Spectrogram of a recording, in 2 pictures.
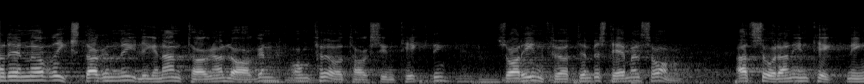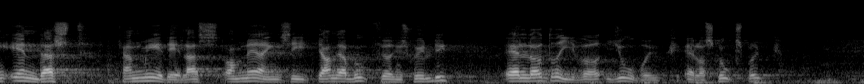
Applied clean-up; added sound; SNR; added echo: none; Electric guitar; 16 dB; none.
